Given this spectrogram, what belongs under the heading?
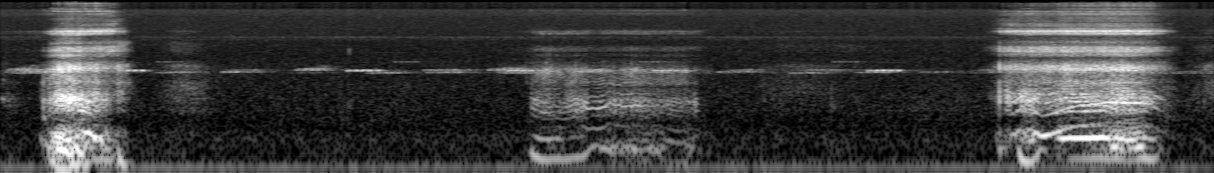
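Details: A husband snoring while sleeping: loud rattling snores on inhalation roughly every five seconds, with a faint steady background tone.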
